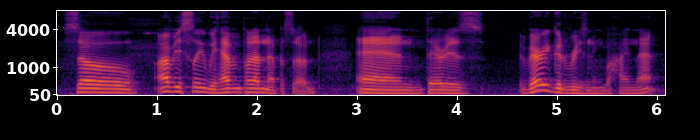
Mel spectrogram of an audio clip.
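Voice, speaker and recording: With a medium-pitched, fairly bright voice at normal speed, a young podcast co-host spins a long story in casual conversation. His storytelling rambles, heavy with fillers and restarts.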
